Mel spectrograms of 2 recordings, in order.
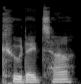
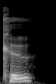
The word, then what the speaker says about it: coup: the pronunciation of cou you don't say the P you don't sound the P at the end cou here's the your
